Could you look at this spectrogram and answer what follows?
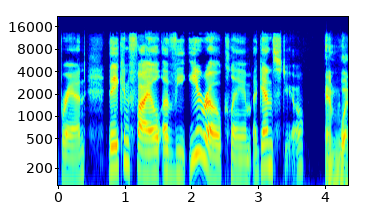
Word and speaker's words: VeRO: V E R O, pronounced VeRO.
